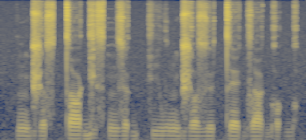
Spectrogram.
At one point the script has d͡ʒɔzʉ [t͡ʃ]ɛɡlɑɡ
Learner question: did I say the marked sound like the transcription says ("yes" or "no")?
no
